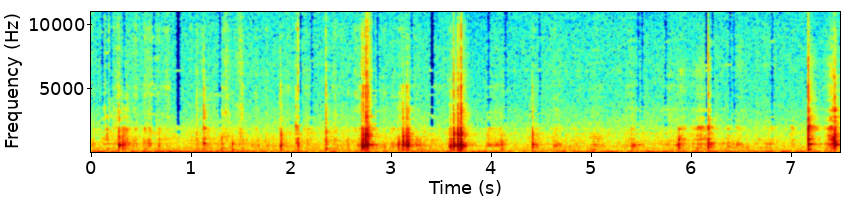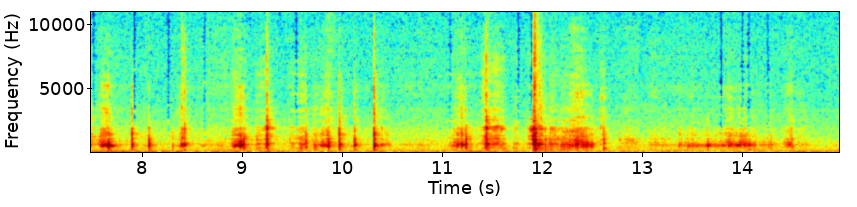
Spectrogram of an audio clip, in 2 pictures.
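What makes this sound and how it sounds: A metal spoon with a white handle scrapes and taps inside a small, thin, two-compartment plastic yogurt cup held in the hand, mostly empty with yogurt residue left. The result is a quiet, irregular series of short, sharp clicks and scraping strokes with a hollow, plasticky midrange tone and almost no low end, each tap dying away almost instantly.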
